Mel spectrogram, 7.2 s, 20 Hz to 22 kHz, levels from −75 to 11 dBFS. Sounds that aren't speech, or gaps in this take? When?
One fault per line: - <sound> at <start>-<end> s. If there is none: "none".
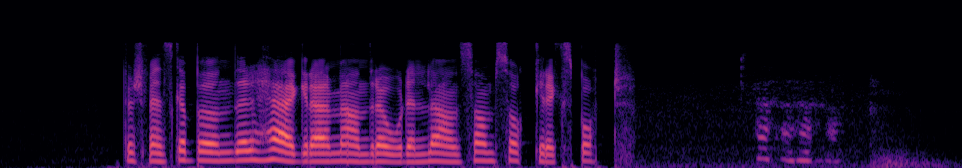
- laugh at 5.5-6.4 s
